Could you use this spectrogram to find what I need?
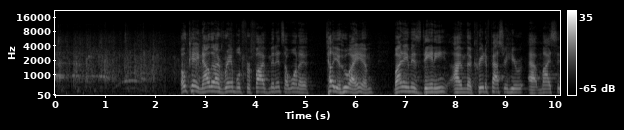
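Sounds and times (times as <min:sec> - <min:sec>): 
audience applause: 0:00.0 - 0:03.6
speech: 0:02.5 - 0:10.0.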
